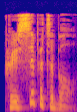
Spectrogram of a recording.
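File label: "precipitable", British English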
